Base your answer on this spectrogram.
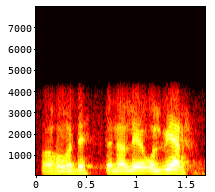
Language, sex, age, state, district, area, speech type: Assamese, male, 18-30, Assam, Barpeta, rural, conversation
